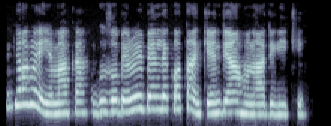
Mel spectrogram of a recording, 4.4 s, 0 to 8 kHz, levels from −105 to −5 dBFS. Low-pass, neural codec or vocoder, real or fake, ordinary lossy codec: 7.2 kHz; none; real; none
